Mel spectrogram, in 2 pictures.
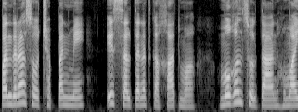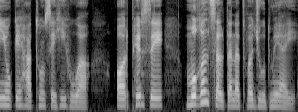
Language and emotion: Urdu, neutral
